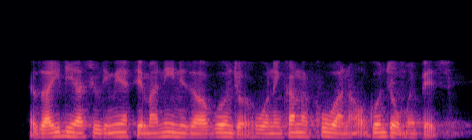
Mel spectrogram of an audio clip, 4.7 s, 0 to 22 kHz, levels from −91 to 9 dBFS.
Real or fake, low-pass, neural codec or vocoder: fake; 3.6 kHz; codec, 16 kHz, 2 kbps, X-Codec, WavLM features, trained on Multilingual LibriSpeech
